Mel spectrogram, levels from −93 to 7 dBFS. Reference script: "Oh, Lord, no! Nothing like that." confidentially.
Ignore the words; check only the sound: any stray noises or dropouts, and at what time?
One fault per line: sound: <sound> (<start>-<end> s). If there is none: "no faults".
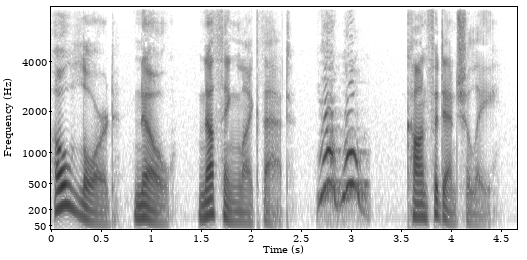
sound: bark (2.7-3.2 s)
